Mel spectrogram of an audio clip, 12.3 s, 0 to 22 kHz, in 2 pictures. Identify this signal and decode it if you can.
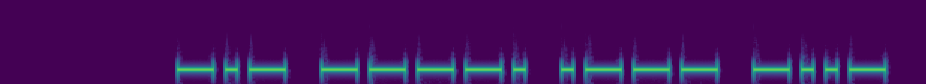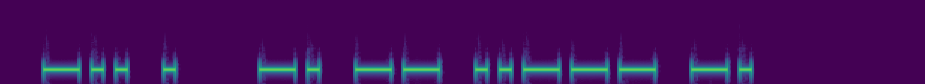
Morse code, heard as a keyed tone, about 15 wpm, 700 Hz. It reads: K9JX DE NM2N
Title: USA Callsign DE Callsign - 4 Characters - 15wpm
